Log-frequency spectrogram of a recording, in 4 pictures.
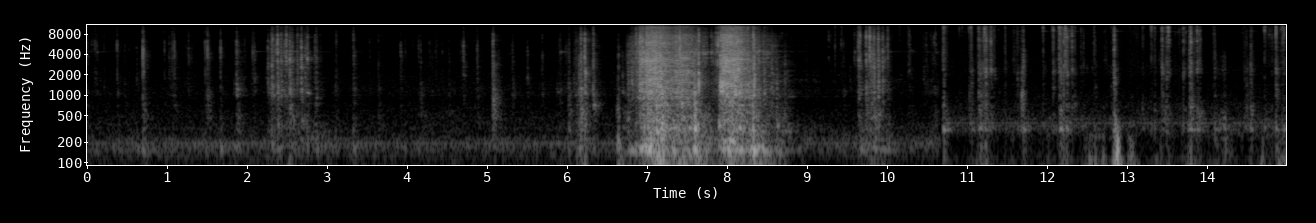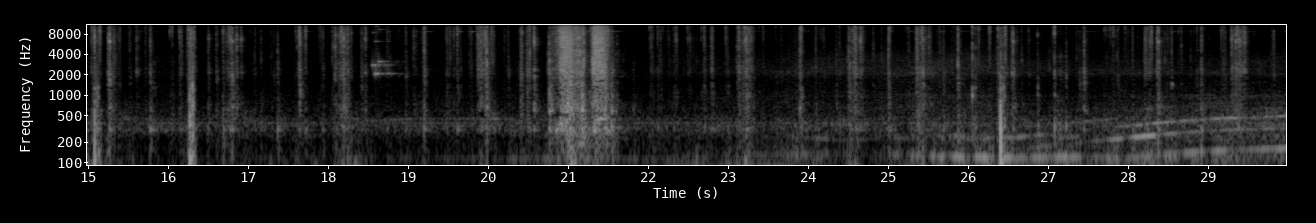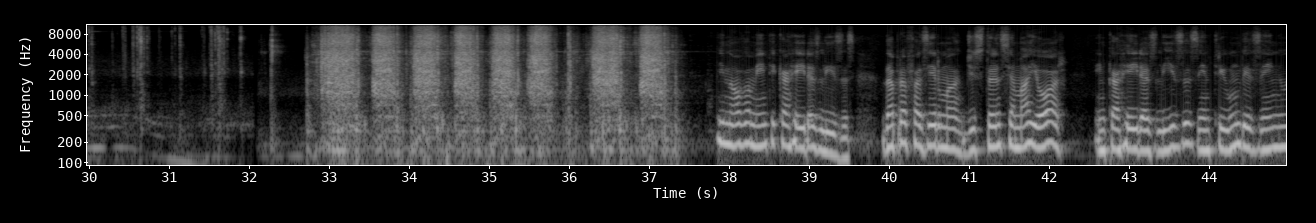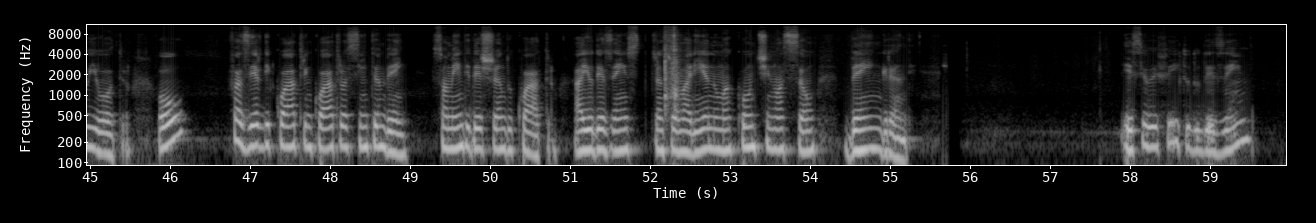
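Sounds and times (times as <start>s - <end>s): knitting carriage rushing: 5.9s - 8.8s, 10.8s - 37.5s
small metallic clicks: 8.3s - 37.5s.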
